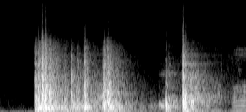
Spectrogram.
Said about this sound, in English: Commissioner Weston, notice what happened before the trap door opened.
